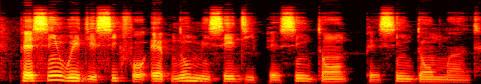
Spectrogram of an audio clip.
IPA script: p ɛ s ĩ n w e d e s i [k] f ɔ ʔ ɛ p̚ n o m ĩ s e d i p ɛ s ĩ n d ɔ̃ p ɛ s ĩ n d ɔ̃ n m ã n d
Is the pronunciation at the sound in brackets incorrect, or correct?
correct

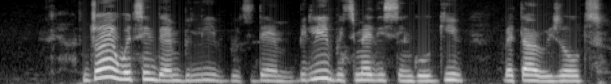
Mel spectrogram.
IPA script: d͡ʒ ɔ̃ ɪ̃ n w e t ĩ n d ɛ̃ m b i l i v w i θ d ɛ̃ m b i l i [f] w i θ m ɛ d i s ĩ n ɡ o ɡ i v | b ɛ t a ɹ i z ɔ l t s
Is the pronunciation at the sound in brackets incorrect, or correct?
incorrect: v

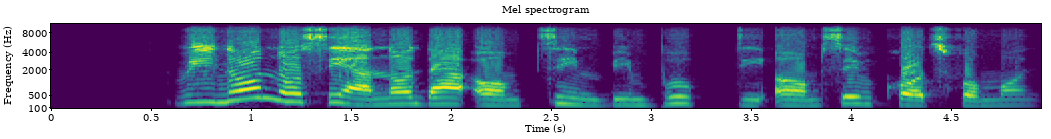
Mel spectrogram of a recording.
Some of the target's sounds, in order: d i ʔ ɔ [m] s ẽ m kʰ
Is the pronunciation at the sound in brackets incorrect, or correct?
correct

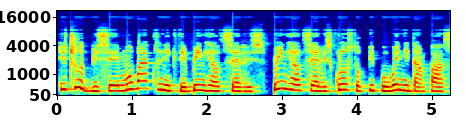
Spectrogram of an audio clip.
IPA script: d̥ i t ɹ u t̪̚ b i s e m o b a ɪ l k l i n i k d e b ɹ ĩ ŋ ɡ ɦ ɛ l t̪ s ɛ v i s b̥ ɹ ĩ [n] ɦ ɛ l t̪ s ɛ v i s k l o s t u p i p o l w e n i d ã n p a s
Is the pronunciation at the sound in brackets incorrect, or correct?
incorrect: ŋ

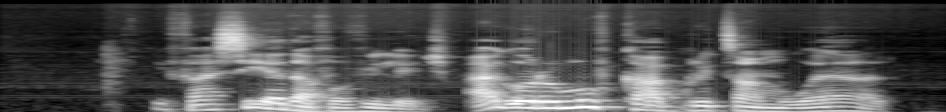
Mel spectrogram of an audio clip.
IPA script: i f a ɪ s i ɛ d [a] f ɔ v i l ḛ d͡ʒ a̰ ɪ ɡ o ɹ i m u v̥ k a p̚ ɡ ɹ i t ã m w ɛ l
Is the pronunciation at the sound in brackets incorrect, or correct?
correct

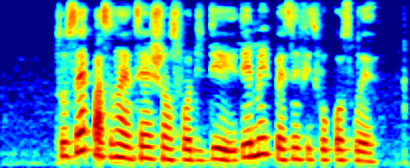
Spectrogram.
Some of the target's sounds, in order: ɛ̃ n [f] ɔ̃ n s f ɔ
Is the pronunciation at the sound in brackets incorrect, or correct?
incorrect: ʃ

